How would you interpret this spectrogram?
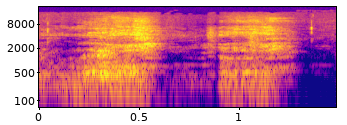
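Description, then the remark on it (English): A dog growls at a squirrel outside in two rumbling bursts separated by a short pause, fairly loud, with no one speaking over it. “Anyway, ignore the growling at the squirrel.”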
